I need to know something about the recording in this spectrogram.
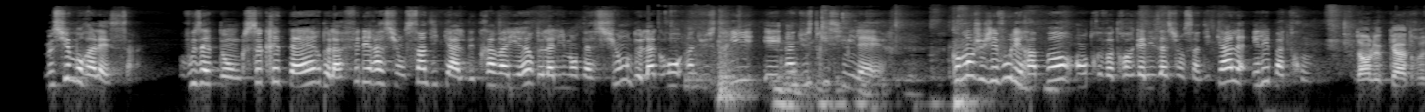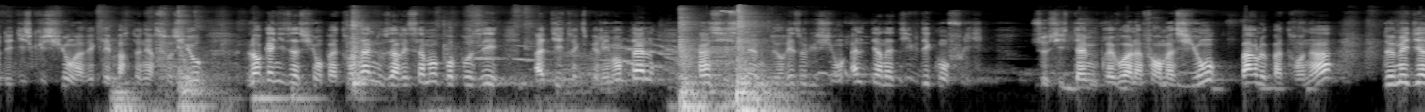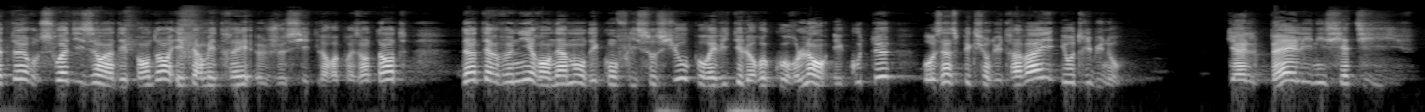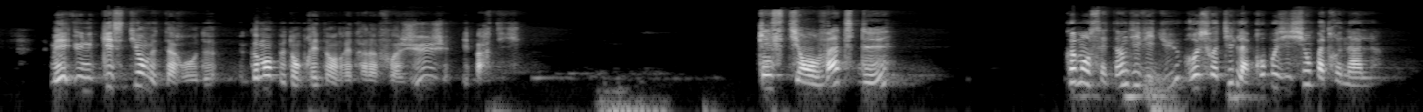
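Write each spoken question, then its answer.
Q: Comment cet individu reçoit-il la proposition patronale ?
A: Avec méfiance, de façon ironique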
